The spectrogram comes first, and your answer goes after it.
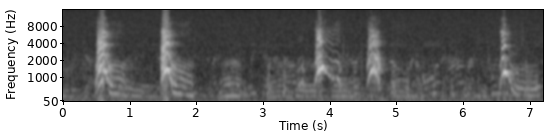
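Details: Puppies three weeks old give sharp, high yelps about every second. Softer, wavering whines fill the gaps between them.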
